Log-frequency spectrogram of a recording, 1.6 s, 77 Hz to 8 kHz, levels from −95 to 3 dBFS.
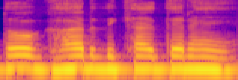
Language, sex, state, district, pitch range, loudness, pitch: Hindi, male, Jharkhand, Ranchi, 150-160 Hz, -11 LUFS, 155 Hz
